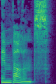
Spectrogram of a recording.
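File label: "imbalance", British English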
